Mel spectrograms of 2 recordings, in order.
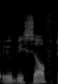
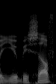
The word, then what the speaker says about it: Ubisoft: So Rayman Origins is a download-only game coming from Ubisoft, or Ubisoft, depending on how you want to pronounce them, and it is a very high-definition platformer in the style of the original Rayman.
